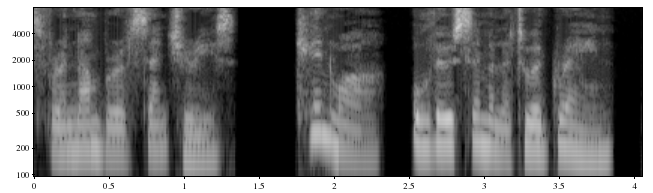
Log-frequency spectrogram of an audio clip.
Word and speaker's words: quinoa: Quinoa Quinoa Quinoa, pronounced quinoa is a superfood that has only gained popularity over the last few years.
